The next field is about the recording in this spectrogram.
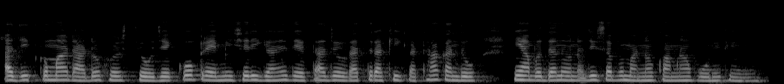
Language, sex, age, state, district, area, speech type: Sindhi, female, 45-60, Maharashtra, Thane, urban, spontaneous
